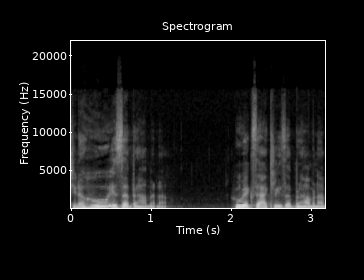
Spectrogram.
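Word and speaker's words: brāhmaṇa: on the a and there is a dot underneath the end so you know there are accents and there's a particular way in which you pronounce that word so it's brahmana right in sanskrit grammar now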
